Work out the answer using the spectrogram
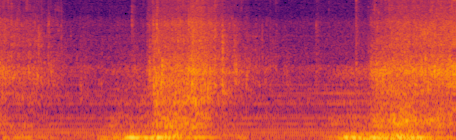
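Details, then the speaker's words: American Home automatic washing machine after repair of a drain fault, wash cycle: water sloshes in two surges of a couple of seconds as the agitator swings back and forth; motor still strong, wash now normal. "Okay na lahat ngayon okay na yung wash niya"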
